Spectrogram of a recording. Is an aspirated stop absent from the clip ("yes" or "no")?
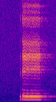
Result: yes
